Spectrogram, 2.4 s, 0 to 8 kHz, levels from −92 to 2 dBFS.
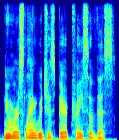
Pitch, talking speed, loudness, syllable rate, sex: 100 Hz, 150 wpm, -19 LUFS, 5.1 syllables/s, male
